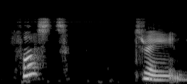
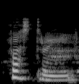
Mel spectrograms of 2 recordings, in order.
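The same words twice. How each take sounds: First: Both t sounds are pronounced separately. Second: The two t sounds merge into one. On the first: The speaker calls it wrong. "it's not fast train" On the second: The speaker calls it right. "but fast train"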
